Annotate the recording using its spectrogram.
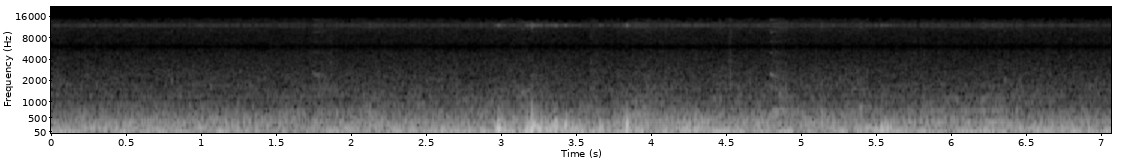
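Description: Wind rumbles across a microphone riding along a street on a bicycle.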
